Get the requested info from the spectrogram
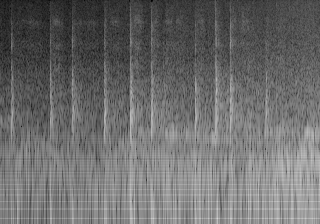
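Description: Chalk writing on a chalkboard: a quick, irregular run of small taps and scrapes as each letter is formed, over a low steady room hum.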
